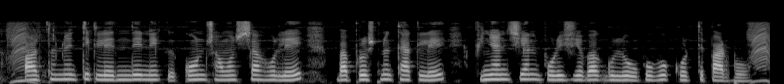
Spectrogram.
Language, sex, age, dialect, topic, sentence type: Bengali, female, 36-40, Northern/Varendri, banking, statement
